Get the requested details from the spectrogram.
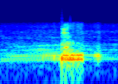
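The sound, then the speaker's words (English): A heavy truck rumbles past outside, a low engine drone swelling briefly to a louder burst before easing off. “Sorry, it's a truck day outside here.”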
